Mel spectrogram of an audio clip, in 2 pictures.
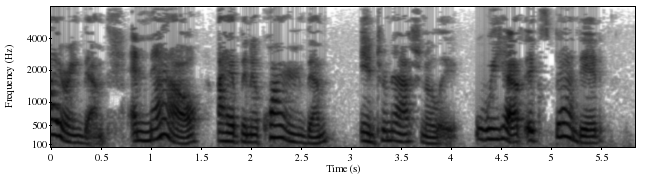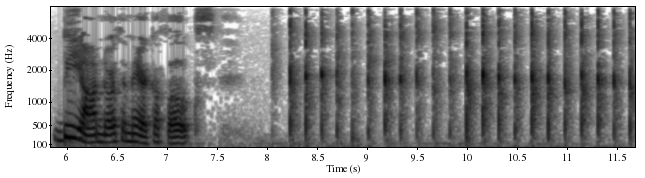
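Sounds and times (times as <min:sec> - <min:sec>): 
speech: 0:00.0 - 0:07.6
single person clapping: 0:08.0 - 0:11.6.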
